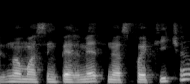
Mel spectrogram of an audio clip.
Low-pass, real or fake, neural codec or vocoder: 7.2 kHz; fake; codec, 24 kHz, 0.9 kbps, WavTokenizer, medium speech release version 2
